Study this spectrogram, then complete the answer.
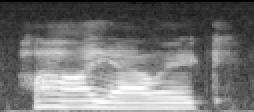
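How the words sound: The greeting sounds warm and friendly.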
